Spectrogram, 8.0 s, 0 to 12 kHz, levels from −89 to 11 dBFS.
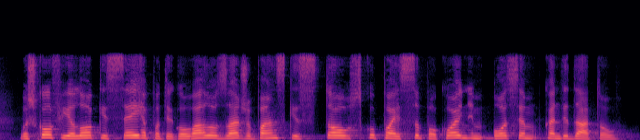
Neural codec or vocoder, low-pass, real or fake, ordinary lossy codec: codec, 16 kHz, 0.8 kbps, ZipCodec; 7.2 kHz; fake; MP3, 96 kbps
